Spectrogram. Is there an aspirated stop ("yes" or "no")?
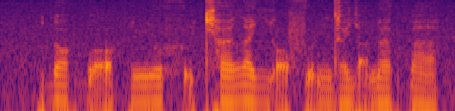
yes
